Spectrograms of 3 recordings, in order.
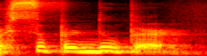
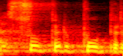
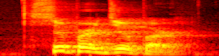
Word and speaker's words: super-duper: А тут на большом пальце класс, какое-нибудь такое прикольное словечко, не знаю, типа super-duper. Кстати, неправильно говорить, да, super-pooper, знаете? Super-duper. Super-duper.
